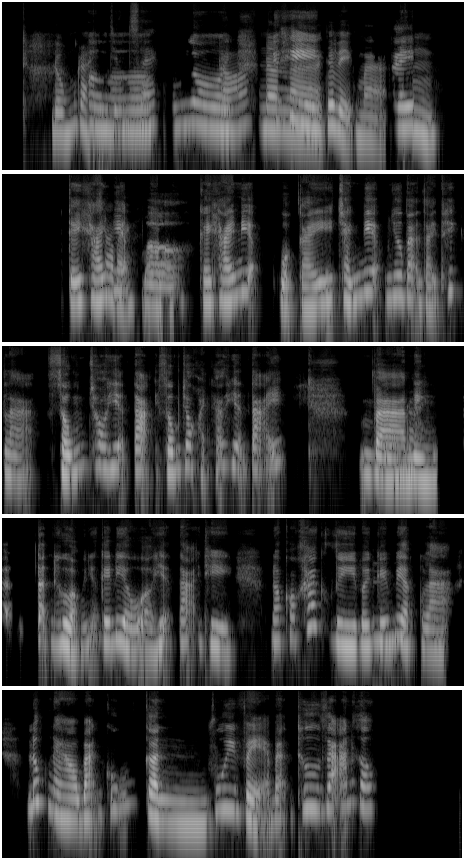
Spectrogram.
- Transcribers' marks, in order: none
- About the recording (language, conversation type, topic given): Vietnamese, podcast, Bạn định nghĩa chánh niệm một cách đơn giản như thế nào?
